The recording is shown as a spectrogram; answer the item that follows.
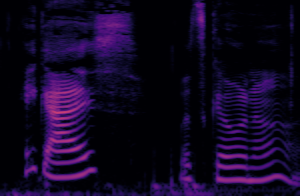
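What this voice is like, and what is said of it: Perky, friendly radio voice. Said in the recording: “you sound so perky and friendly... It's my radio voice.”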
